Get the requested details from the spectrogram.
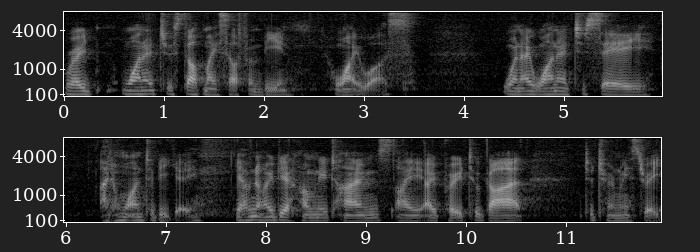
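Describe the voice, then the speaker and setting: A man with an Ecuadorian accent at a moderate pace, with long, frequent pauses. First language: Spanish. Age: 30s. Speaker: immigration lawyer telling personal story. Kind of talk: personal testimony. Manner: halting, many fillers.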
